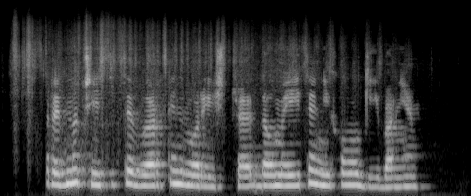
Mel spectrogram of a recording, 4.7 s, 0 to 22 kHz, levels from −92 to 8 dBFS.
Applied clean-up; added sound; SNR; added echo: neural mask model RNNoise.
